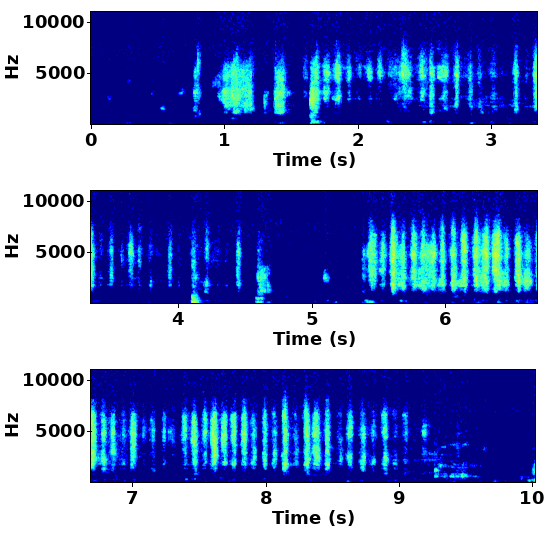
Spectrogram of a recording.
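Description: Faint, rapid scratching of a paintbrush being worked on a palette and paper towel, loading and wiping off white paint for dry brushing, with a single light tap about four seconds in.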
